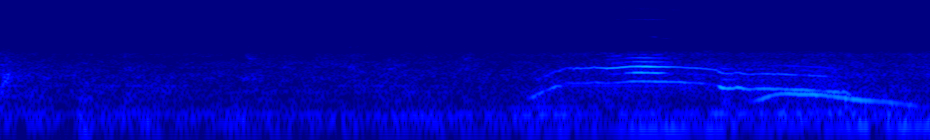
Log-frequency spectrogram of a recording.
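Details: Two male cats fighting: after a quiet stretch of low background rumble, one long strained yowl swells upward, holds, then slides steadily downward in pitch over about two and a half seconds.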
